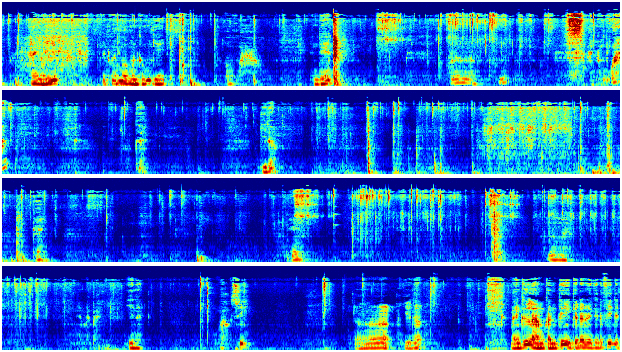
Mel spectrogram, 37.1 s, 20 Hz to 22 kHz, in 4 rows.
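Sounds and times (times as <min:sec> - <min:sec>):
rustling and crinkling: 0:13.4 - 0:30.4.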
